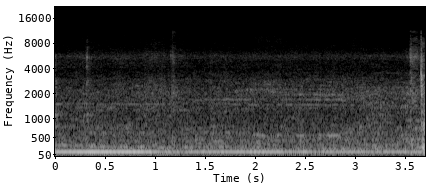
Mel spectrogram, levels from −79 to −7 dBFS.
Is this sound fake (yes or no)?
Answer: no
